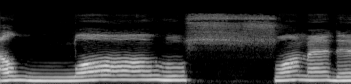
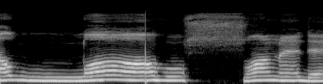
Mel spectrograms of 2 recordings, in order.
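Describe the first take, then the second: No difference in how they are said.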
